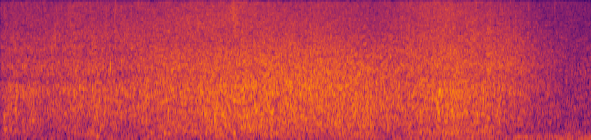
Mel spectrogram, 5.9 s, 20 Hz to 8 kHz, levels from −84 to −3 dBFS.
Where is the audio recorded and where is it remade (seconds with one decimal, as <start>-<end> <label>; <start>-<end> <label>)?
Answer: 0.0-5.9 recorded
